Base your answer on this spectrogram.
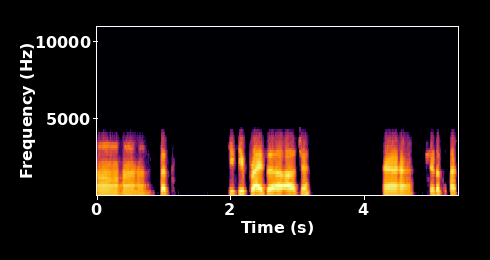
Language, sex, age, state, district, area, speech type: Bengali, male, 18-30, West Bengal, Kolkata, urban, conversation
